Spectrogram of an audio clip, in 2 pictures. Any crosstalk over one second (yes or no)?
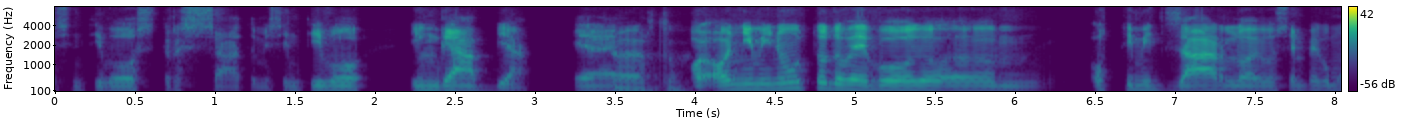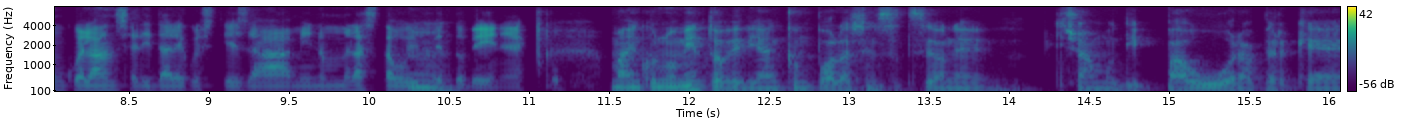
no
